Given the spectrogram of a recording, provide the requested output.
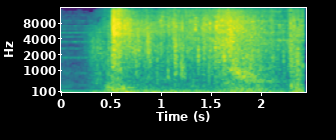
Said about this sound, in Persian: زلزله.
